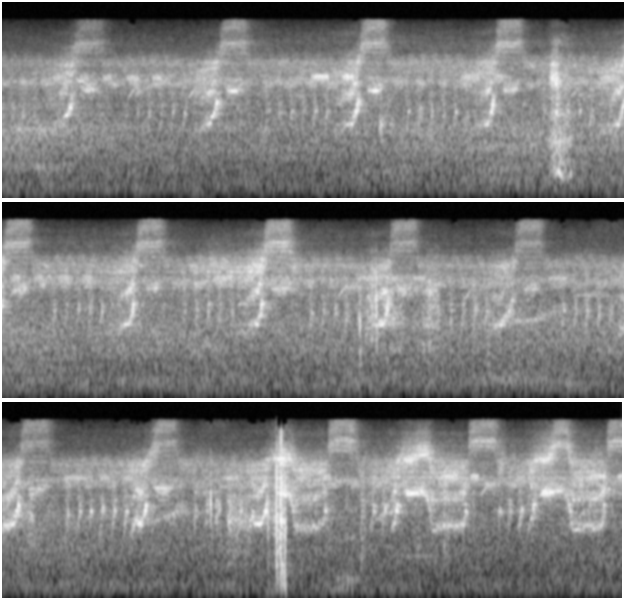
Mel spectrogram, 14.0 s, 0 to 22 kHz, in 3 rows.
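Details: Tsukutsukuboshi cicada singing in Akane-cho Park on 11 September 2023: a steady chain of short rising buzzy phrases, repeated about once a second, over a hissing background with two sharp clicks.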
